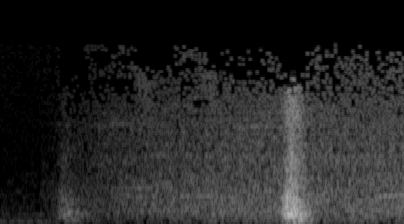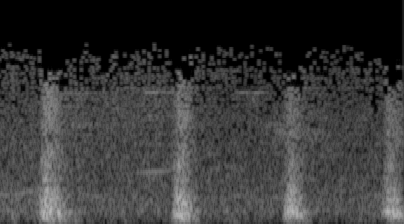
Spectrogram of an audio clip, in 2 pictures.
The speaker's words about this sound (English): Not too many traveling out on that train,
